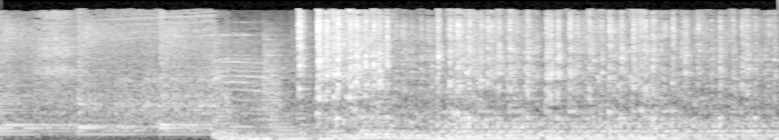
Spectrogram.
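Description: A motorboat engine starts up after a brief quieter moment, then roars steadily and loudly with a rough, churning drone and splashing water noise, as the boat ferries loads back and forth to an island during an early-summer move to the countryside.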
